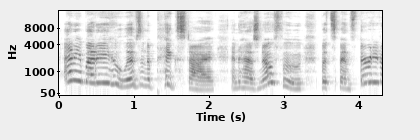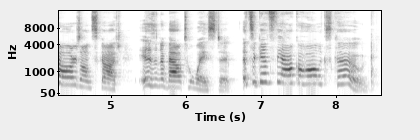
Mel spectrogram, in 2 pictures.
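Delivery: a hint of a know-it-all drunk explaining; lightly voiced stranger. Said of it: "he says".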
